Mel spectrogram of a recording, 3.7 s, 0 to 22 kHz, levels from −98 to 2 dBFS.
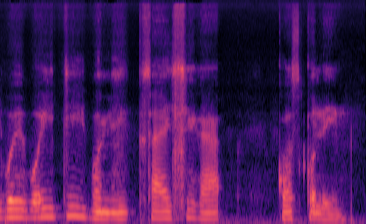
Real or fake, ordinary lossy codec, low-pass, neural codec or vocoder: fake; none; none; codec, 44.1 kHz, 2.6 kbps, SNAC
